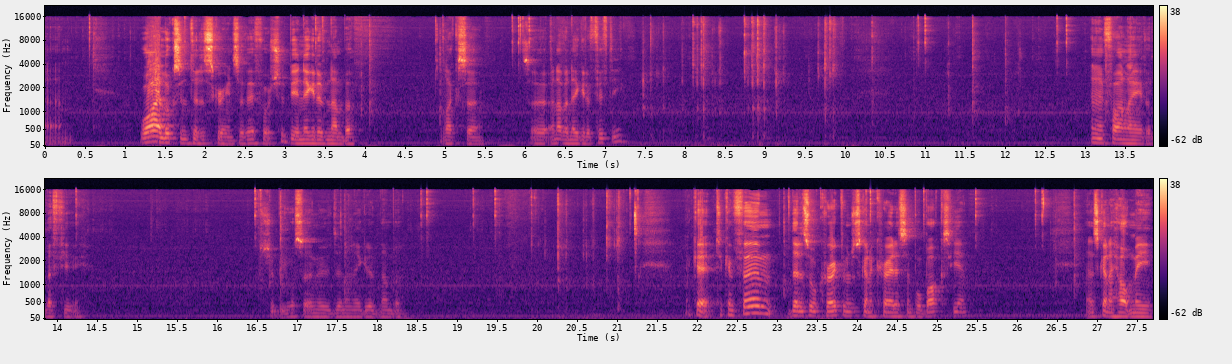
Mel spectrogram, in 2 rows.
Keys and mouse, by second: 1.8 click, 4.1 alt+middle click, 5.9 click, 7.5-9.2 typing, 10.9 click, 11.6 alt+middle click, 12.7 click, 13.3 alt+middle click, 14.3 click, 16.8 alt+middle click, 18.6 click, 20.3-21.2 typing, 22.1 alt+middle click, 24.1 click, 26.8 alt+middle click.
